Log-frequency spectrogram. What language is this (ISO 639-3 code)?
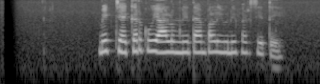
jav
